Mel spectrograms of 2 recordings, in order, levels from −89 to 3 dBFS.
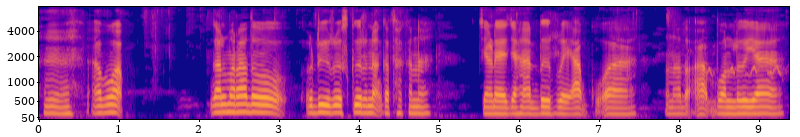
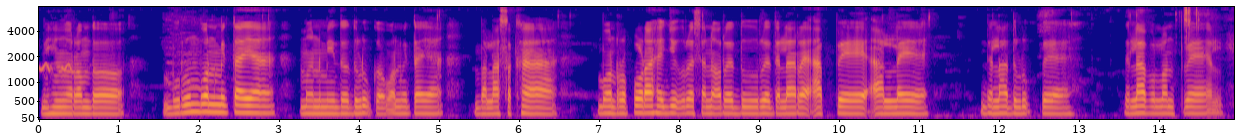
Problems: none marked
